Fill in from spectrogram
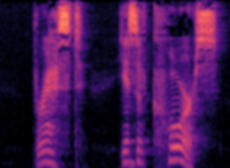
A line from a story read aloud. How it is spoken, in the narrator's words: Lloyd George exclaimed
